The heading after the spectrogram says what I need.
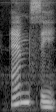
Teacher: retell, recess, and an MC. 이번에는 앞에 강세가 있어서 MC.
